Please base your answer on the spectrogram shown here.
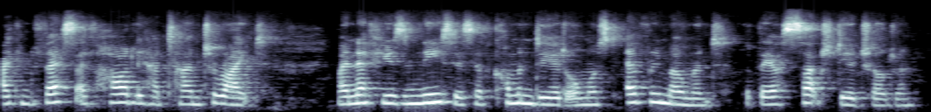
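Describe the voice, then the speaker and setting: A woman playing a gentle, earnest young gentlewoman voicing her own letter in a period radio play, tender and measured. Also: medium pitch, fairly even intonation, lightly acted. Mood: affectionate. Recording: roomy echo, faint background noise.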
